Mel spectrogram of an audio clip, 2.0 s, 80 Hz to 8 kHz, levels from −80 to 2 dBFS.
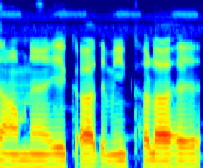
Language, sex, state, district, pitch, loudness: Hindi, male, Jharkhand, Deoghar, 115 Hz, -17 LUFS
